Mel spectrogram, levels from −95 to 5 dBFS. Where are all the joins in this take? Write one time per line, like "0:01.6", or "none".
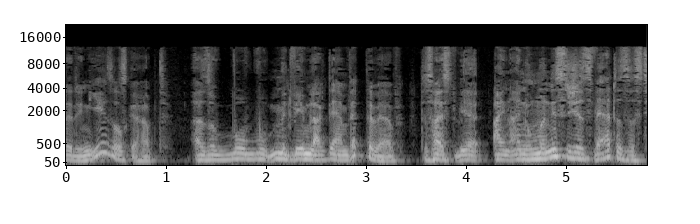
0:01.1
0:03.5
0:04.2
